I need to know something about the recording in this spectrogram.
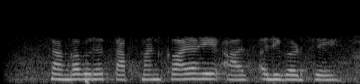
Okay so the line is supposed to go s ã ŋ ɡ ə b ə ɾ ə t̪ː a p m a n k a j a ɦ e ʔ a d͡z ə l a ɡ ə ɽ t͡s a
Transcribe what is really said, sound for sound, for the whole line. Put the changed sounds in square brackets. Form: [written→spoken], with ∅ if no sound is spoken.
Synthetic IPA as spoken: s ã ŋ ɡ [ə→a] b ə ɾ ə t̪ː a p m a n k a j a ɦ e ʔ a d͡z ə l [a→i] ɡ ə ɽ t͡s [a→e]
